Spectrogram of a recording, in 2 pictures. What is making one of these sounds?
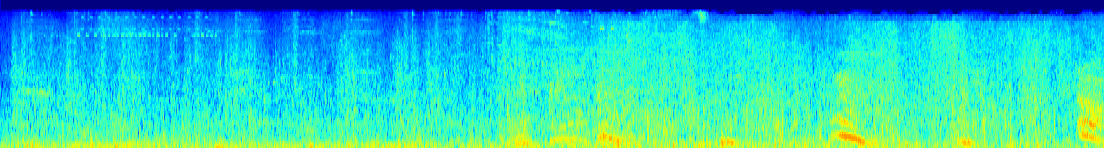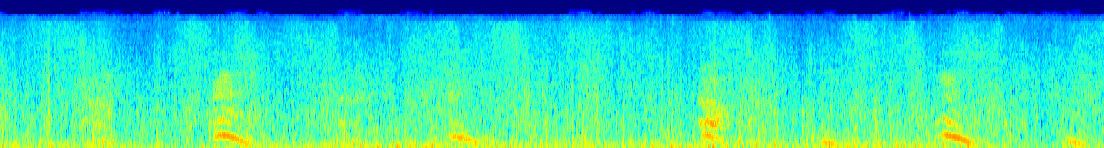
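Wind blows steadily across open snow.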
